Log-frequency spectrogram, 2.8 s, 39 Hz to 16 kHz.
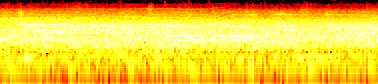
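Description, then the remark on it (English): A large arena crowd at a basketball game roars and cheers as fans come to their feet, after a layup puts the Jazz up 116-114 with 19 seconds left. The noise is a dense, steady, loud wash with no clear pauses. “Crowd comes to their feet.”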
